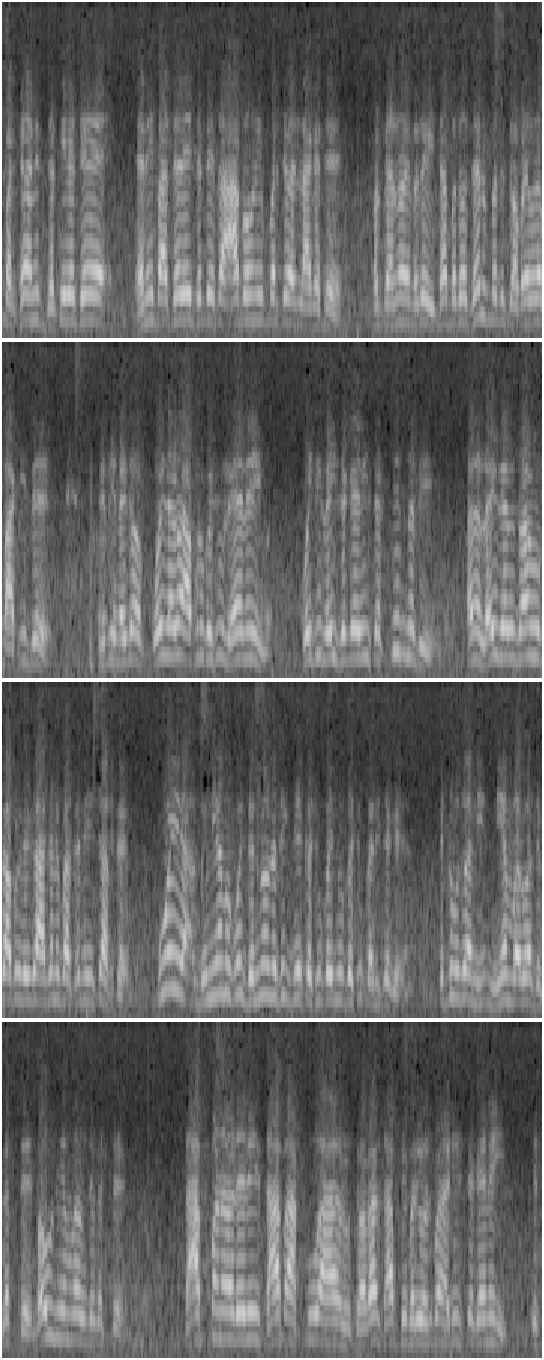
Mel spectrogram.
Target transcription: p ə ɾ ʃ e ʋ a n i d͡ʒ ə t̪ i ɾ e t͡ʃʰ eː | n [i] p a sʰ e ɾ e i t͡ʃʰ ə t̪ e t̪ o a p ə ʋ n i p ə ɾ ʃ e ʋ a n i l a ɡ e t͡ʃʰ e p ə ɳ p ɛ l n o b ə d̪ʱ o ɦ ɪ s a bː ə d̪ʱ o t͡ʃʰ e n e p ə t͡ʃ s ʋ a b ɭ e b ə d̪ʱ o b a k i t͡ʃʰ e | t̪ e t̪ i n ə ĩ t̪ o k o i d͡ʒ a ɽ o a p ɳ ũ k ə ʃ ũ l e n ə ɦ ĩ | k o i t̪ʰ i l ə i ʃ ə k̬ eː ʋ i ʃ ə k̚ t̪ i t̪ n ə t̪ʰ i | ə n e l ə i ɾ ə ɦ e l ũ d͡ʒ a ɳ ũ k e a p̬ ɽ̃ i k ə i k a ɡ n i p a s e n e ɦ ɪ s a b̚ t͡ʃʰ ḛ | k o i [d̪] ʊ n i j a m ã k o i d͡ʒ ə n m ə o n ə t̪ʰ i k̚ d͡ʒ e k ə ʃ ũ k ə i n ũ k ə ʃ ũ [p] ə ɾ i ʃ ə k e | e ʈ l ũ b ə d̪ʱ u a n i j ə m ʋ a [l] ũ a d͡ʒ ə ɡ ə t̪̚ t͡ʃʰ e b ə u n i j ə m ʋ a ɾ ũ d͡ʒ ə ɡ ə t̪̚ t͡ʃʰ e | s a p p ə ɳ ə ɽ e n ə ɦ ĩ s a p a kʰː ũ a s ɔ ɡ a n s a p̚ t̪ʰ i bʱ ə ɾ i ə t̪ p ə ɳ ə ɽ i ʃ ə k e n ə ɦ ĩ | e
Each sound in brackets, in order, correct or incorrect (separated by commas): correct, correct, incorrect, incorrect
